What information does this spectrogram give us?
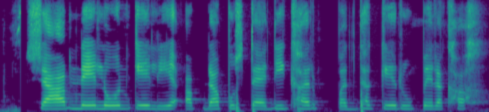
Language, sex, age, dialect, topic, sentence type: Hindi, female, 18-24, Hindustani Malvi Khadi Boli, banking, statement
